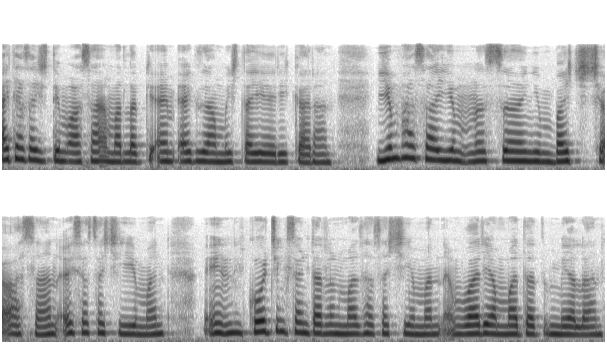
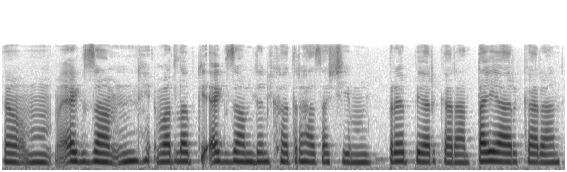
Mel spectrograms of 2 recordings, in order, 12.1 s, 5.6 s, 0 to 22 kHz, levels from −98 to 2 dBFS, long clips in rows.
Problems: none marked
